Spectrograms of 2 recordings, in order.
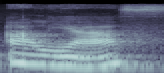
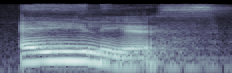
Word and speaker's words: alias: a strange creature so the basic word is not alias but alias a like alien and reduce ending alias so the gerund form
